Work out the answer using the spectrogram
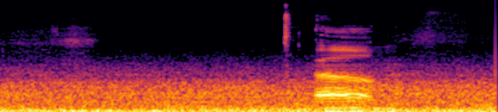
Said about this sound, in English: I don't know if you can hear my tires, they're square at the moment, thumping along. You hear that oscillation?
